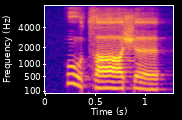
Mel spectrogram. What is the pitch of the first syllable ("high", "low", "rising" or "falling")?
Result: falling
